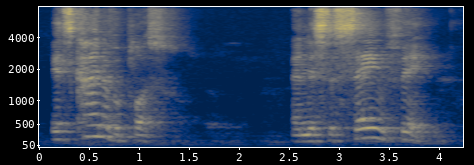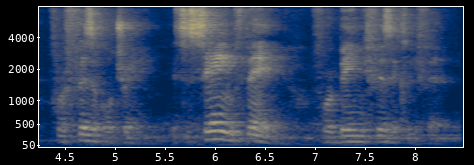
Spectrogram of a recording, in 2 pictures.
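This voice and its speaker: A man's fairly high voice moves at a fairly slow pace, swinging very widely in pitch and sharply in loudness. Noticeable background noise sits behind him. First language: French. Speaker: book reviewer, channel host. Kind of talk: casual monologue book review. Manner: halting, with repetitions and restarts.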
